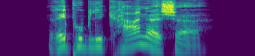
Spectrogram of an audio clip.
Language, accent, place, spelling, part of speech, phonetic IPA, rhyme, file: German, Germany, Berlin, republikanische, adjective, [ʁepubliˈkaːnɪʃə], -aːnɪʃə, De-republikanische.ogg
- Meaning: inflection of republikanisch: 1. strong/mixed nominative/accusative feminine singular 2. strong nominative/accusative plural 3. weak nominative all-gender singular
